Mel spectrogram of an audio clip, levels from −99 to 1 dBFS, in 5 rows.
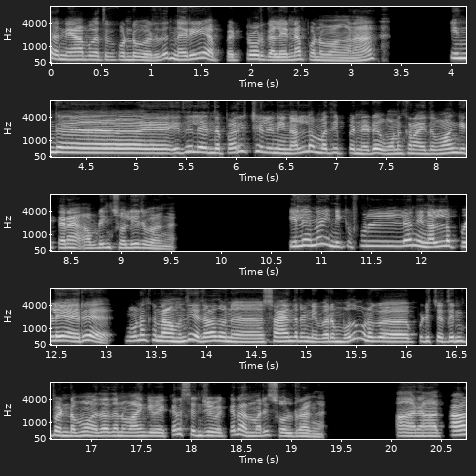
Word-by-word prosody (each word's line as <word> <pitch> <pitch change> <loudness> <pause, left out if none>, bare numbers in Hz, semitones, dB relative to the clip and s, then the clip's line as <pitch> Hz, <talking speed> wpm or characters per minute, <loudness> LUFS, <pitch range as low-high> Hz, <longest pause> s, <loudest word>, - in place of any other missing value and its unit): ஞாபகத்துக்கு 215 -2 -1
கொண்டு 200 0 -3
வர்றது 175 +8 -4
நெறைய 245 +8 +1 0.2
பெற்றோர்கள் 180 +1 -1
என்ன 215 - 0
பண்ணுவாங்கன்னா, 165 -3 -3 0.9
"இந்த 290 +1 +4 1.2
இதுல 305 +1 +1
இந்த 250 0 +1
பரீட்சையில, 310 -2 -2
நீ 235 - +2
நல்ல 290 +8 0
மதிப்பெண் 240 -3 -2
எடு. 245 +2 +3
உனக்கு 225 +2 -3
நான் 215 -1 +1
இத 215 0 -4
வாங்கிதரேன்" 225 -5 +1
அப்டின்னு 210 +4 -4
சொல்லிருவாங்க. 185 -10 -3 1.2
இல்லைன்னா 335 +7 +1
"இன்னைக்கு 265 -3 -3
ஃபுல்லா 295 +1 -2
நீ - - +2
நல்ல 260 +5 +2
புள்ளையா 265 -1 +4
இரு. 280 +4 +2 0.4
உனக்கு 295 +2 -3
நான் 235 -1 +5
வந்து 235 +8 +1
ஏதாவது 250 +1 +2
ஒண்ணு 220 -2 +2 0.3
சாயந்திரம் 240 0 +3
நீ - - -1
வரும்போது, 215 +1 0
உனக்கு 235 -3 +1 0.3
புடிச்ச 235 0 -4
தின்பண்டமோ, 225 -3 0
ஏதாவது 210 +1 0
ஒண்ணு 205 -1 -3
வாங்கி 205 0 -1
வக்கிறேன், 265 +11 -5
செஞ்சு 220 -3 -1
வக்கிறேன்." 250 +8 -3
அந்த 195 -3 -3
மாதிரி 230 +5 -4
சொல்றாங்க. 180 -4 -2 0.9
ஆனா 190 -1 0 0.2
க - - -4
230 Hz, 145 wpm, -21 LUFS, 205-260 Hz, 1.2 s, நான்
